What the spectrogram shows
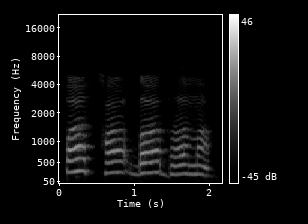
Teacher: प फ ब म का उच्चारण करते समय दोनों होठ आपस में मिलते हैं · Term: ओष्ठ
